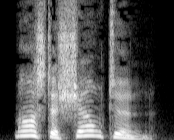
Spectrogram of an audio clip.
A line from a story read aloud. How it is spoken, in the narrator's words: cried Lawless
